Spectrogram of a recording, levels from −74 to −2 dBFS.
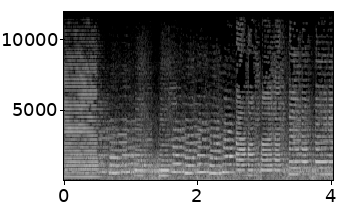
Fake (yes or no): no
